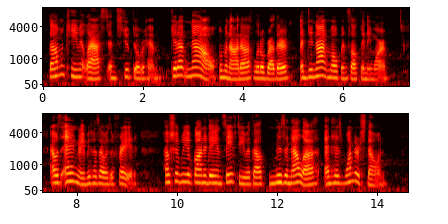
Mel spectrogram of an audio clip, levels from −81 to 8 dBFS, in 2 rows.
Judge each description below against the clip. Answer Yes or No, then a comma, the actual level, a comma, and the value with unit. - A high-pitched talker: Yes, high, 230 Hz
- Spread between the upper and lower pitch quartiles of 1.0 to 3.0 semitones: No, average, 4.4 semitones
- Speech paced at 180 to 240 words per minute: Yes, average, 185 wpm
